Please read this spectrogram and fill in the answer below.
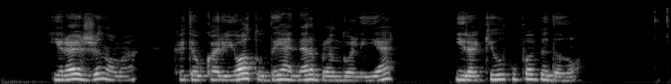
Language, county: Lithuanian, Marijampolė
